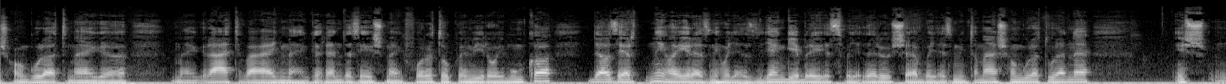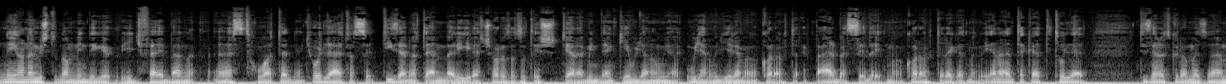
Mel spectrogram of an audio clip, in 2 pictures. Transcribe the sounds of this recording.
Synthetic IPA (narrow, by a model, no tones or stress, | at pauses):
ʃhɒ̰ŋɡulɒt̪mɛɡ | mɛɡlaːt̪vaːɲmɛɡrɛnd̪ɛzeːʃmɛɡfo̞rɡɒt̪oːkʋɛɲviːɾoːjimuŋkɒ | d̪ɛɒzeːrt̪neːɦɒeːɾɛzniɦo̞ɟɛzɟɛŋɡeːbreːsʋɒɟɛzɛɾøːʃɛ̰bvɒɟɛzmint̪ɒmaːʃhɒŋɡulɒt̪uːlɛnːɛ | eːʃ | neːɦɒnɛmiʃt̪ud̪o̞mːind̪iɡḭːcfɛjbɛn | ɛst̪ho̞vɒt̪ɛnːiho̞cho̞ɟʲlɛɦɛt̪ɒshoc̚t̪izɛnøt̪ɛmbɛɾiːɾɛ̰ʃo̞ɾo̞zɒt̪o̞t̪eːʃt̪eːlːɛ̰ɡmind̪ɛŋkiuɟɒnṵuɟɒnuːɟiːɾjɒmɛ̰ɡɒkɒɾɒ̰kt̪ɛɾɛk̚paːrbɛsḛːd̪ɛ̰jḭt̪mɛ̰ɡɒ̰kɒɾɒkt̪ɛɾɛkɛt̪mɛ̰ɡɒ̰jɛlɛnɛt̪ɛkɛt̪ːḁt̪hoɟlɛɦɛt̪ː | izɛnøt̪kylømbøzøːɛm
